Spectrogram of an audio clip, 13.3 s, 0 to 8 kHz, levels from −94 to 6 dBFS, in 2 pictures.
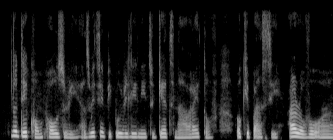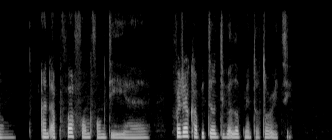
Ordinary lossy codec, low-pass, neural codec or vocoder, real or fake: none; 7.2 kHz; none; real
